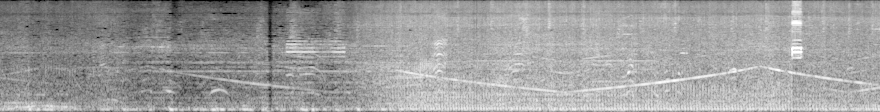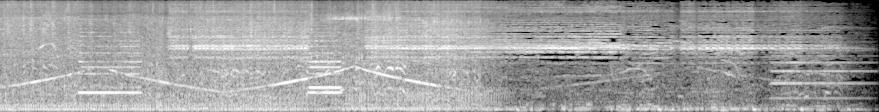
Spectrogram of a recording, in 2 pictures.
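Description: Many motorcycle engines running together in a large procession, a steady low drone with crowd noise. Over it, from about two seconds in until near the end, a siren wails slowly up and down, about one rise and fall every two and a half seconds, with a few short horn blasts in the middle.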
